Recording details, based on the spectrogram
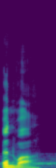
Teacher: Benoit is the French version of Benedict, pronounced something like Benoit, emphasis on the second syllable.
